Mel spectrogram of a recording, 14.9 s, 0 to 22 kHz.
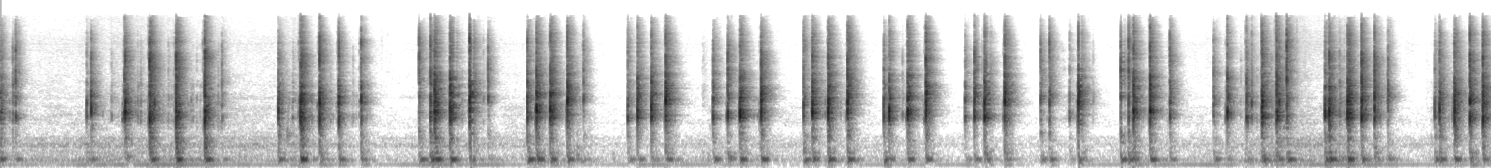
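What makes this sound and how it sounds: A thin metal rod taps rapidly into the cells of an empty clear plastic ice cube tray with green silicone cell bottoms. The taps come in quick bursts separated by short silences. Each one is a crisp, bright click that stops almost at once, with a hollow plastic tone around 1.6 kHz.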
